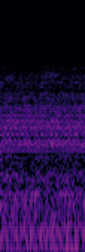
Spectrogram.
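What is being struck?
Nothing is struck.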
